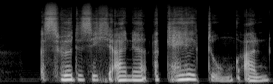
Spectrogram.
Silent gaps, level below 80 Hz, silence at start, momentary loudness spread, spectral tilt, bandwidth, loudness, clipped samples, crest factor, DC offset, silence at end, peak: none; -68 dBFS; 0.4 s; 8 LU; -5 dB/octave; 18 kHz; -20 LUFS; under 0.1%; 18 dB; under 0.1%; 0.05 s; -2 dBFS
